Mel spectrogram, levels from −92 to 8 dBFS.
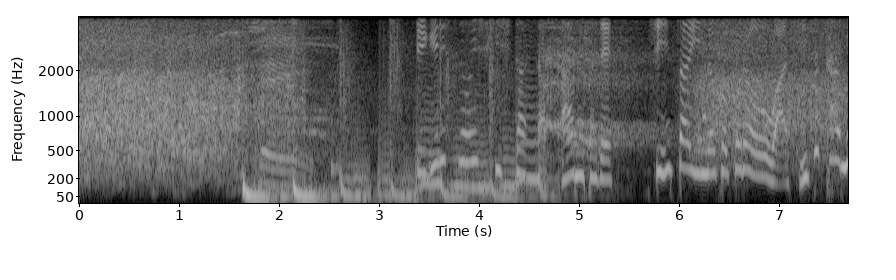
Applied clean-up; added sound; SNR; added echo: none; none; none; none.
